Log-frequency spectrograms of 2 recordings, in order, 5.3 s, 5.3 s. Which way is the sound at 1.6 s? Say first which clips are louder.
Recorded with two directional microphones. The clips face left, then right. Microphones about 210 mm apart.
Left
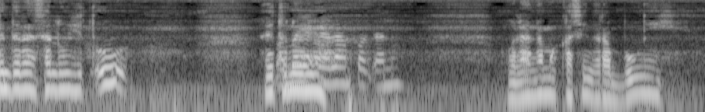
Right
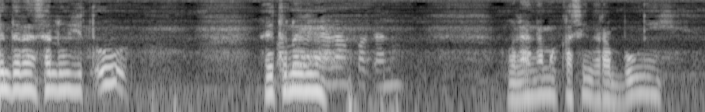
Right 2 dB; 15° right (ahead or behind).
